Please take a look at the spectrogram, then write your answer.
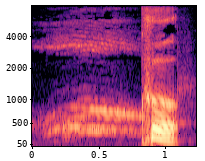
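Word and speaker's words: く: 그리고 또 하나는 구도 있죠. 네. 그러고 보니까 구도 있네. 구는 일본 발음으로요. 큐. 그런데 다른 발음으로는요. 쿠. 어느 경우에 달라지죠? 어, 보통 뭐 월을 할 때 네. 이렇게 숫자를 셀 때는 큐라고 하는데 네. 월을 할 때는 쿠가츠. 라고 하죠.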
